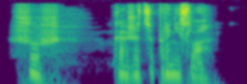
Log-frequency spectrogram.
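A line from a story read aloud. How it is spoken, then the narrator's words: Relieved exhale. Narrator (Russian): выдохнул я, прислонившись к стене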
